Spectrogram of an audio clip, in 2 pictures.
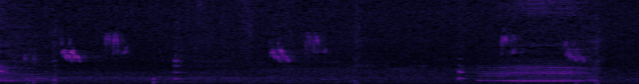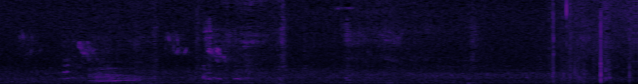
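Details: A lonely dog cries with one long, level, high whine lasting about a second. A shorter, softer whine follows two seconds later over quiet background noise.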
